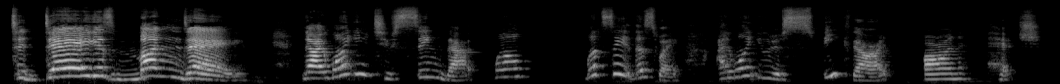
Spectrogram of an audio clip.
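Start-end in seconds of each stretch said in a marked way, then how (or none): 0.1-2.4 deep, loud, projected announcing voice, "monday" drawn out. Demonstrating a line for the listener to repeat: announcing to a large room. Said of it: "Say it to me as though you are announcing it".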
